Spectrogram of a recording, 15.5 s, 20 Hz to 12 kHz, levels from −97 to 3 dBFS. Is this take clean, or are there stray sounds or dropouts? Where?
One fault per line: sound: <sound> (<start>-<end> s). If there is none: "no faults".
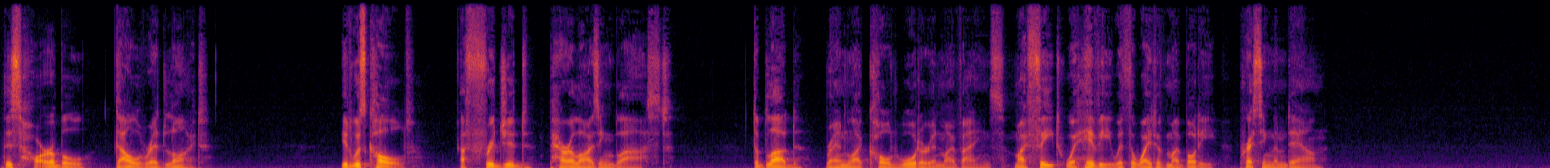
no faults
